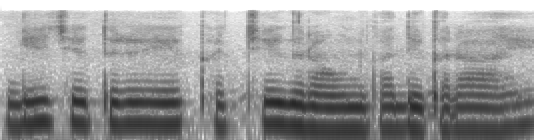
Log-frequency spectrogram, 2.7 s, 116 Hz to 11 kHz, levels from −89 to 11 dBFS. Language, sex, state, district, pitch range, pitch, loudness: Hindi, female, Haryana, Jhajjar, 170-195 Hz, 185 Hz, -13 LUFS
